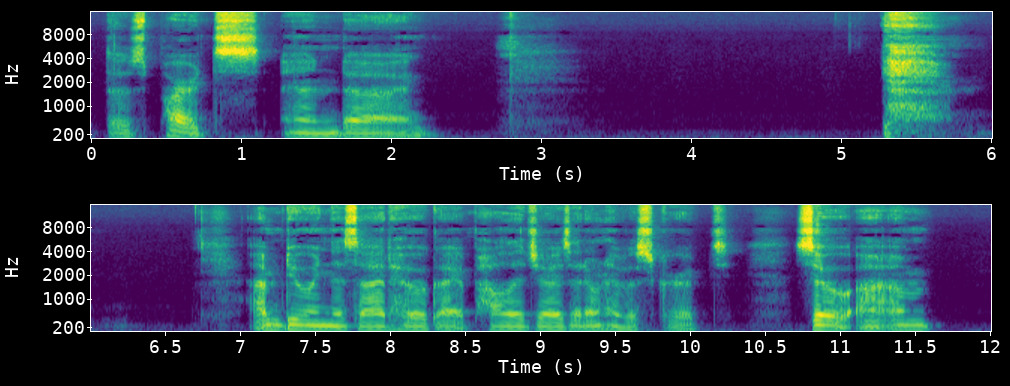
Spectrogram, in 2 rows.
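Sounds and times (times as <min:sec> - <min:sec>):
faint breath in: 0:02.7 - 0:03.4, 0:06.7 - 0:07.0, 0:10.4 - 0:10.7
woman sighing: 0:05.3 - 0:06.0.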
